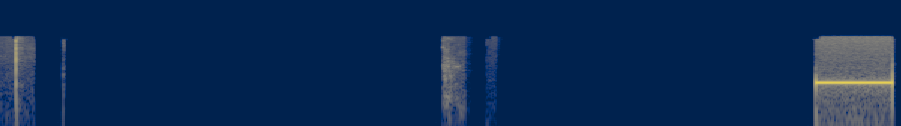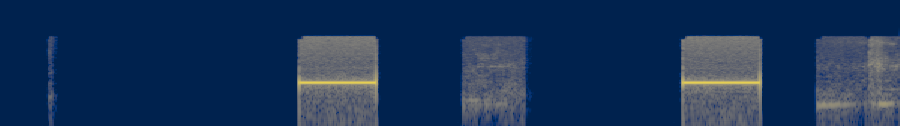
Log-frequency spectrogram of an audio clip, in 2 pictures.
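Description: A telephone ringback tone follows an automated answering message at a ship repair center: three steady, mid-pitched tones, each about a second long and evenly spaced, with faint scattered noises in between.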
